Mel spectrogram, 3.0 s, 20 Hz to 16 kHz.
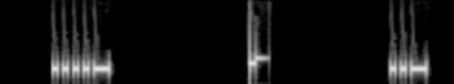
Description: Morse code, heard as a keyed tone, about 35 wpm, 700 Hz. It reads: 4 U
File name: Single-Letter-Number-35wpm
